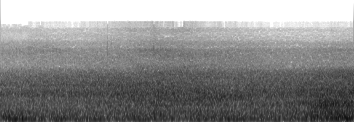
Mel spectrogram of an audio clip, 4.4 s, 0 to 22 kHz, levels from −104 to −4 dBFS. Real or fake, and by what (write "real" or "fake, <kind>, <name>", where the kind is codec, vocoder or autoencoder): real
